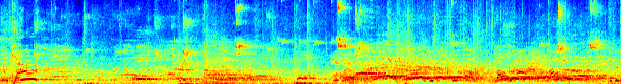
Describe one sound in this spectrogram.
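Spectators shout and cheer nearby.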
